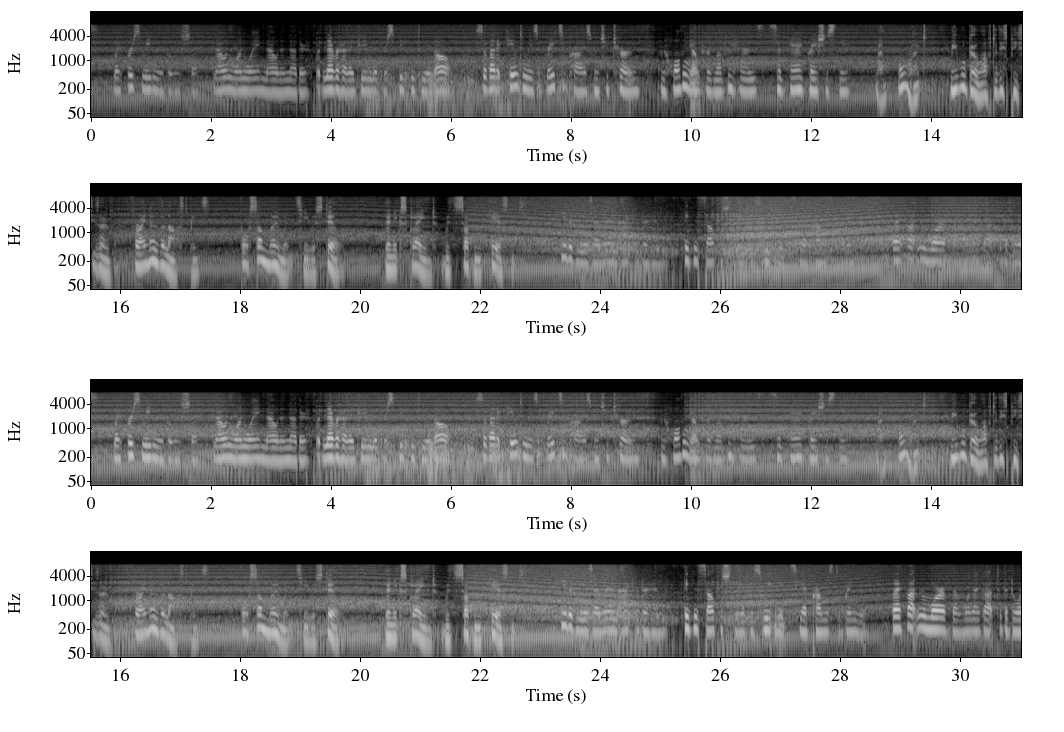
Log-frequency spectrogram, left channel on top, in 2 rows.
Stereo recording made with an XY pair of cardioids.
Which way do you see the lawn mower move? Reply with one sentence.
In this clip you hear the lawn mower move from right to left.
